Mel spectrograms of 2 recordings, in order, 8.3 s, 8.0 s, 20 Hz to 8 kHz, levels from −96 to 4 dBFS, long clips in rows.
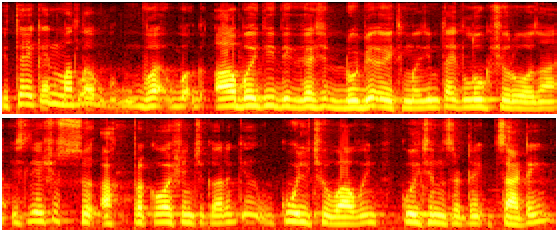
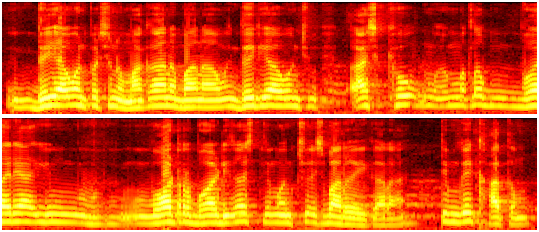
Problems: background sounds at intervals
